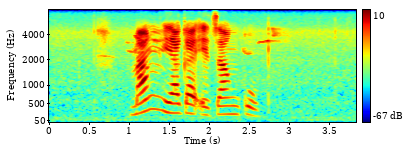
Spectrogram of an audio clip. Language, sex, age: Southern Sotho, female, 24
